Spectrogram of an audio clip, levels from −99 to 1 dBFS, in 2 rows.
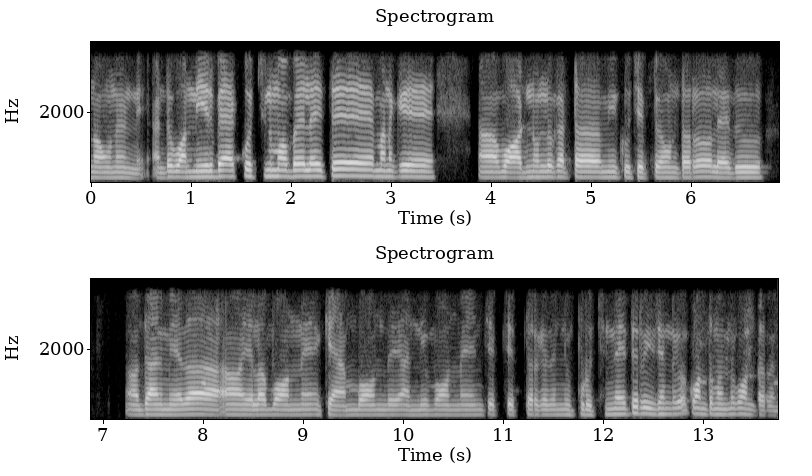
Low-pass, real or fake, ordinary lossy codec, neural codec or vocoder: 3.6 kHz; real; none; none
